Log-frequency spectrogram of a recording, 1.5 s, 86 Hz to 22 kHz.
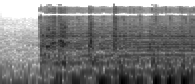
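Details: Yamaha Breeze 125 quad with fairings refitted, after replacing a frayed, broken throttle cable that had kept idle stuck high: starts promptly and settles into a quick, even single-cylinder putter with no knocks or misfires; normal start and idle.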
